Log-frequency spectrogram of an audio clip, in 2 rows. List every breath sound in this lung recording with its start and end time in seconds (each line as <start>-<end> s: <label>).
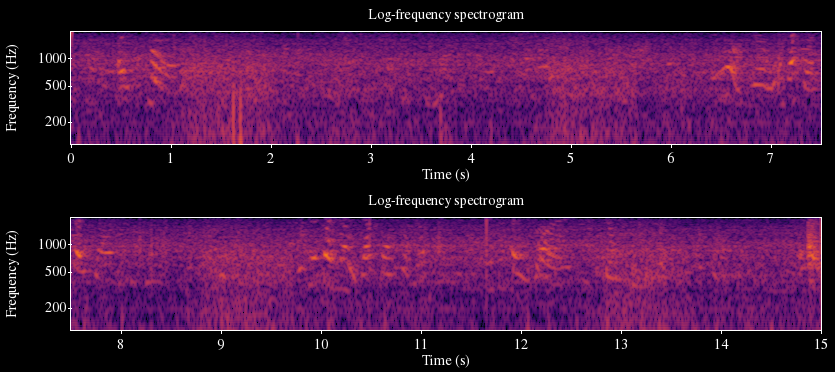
0.97-1.98 s: crackles
0.99-1.97 s: inhalation
4.72-5.70 s: inhalation
8.77-9.75 s: inhalation
12.80-13.78 s: inhalation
